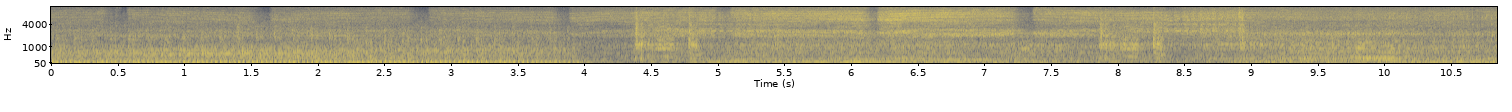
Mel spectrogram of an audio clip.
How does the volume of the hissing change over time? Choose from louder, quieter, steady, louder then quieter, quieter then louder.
louder then quieter.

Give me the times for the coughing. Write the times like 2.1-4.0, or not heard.
not heard.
